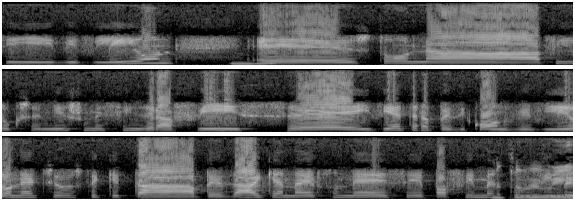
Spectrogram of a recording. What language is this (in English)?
Greek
